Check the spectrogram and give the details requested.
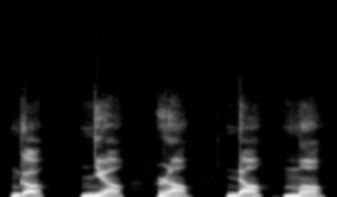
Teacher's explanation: આ બધામાં અવાજ નાકમાંથી આવે છે એટલે જ એમને કહેવાય અનુનાસિક એમની આ ખાસિયત છે તો આ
